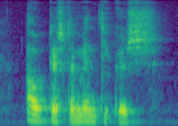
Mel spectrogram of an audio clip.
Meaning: Old Testament scholar, Hebrew Bible scholar
- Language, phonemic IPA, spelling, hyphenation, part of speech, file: Dutch, /ɑu̯tɛs.taːˈmɛn.ti.kʏs/, oudtestamenticus, oud‧tes‧ta‧men‧ti‧cus, noun, Nl-oudtestamenticus.ogg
